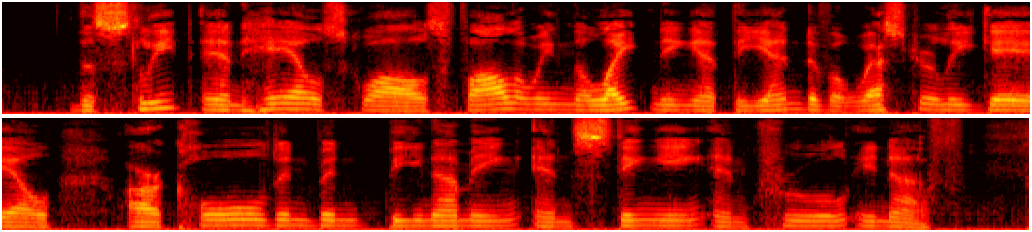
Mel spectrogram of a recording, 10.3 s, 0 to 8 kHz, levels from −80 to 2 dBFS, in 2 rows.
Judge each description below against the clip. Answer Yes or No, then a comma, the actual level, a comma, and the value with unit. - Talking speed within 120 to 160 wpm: Yes, average, 140 wpm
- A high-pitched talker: No, low, 135 Hz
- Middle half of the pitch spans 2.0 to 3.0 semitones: Yes, narrow, 2.5 semitones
